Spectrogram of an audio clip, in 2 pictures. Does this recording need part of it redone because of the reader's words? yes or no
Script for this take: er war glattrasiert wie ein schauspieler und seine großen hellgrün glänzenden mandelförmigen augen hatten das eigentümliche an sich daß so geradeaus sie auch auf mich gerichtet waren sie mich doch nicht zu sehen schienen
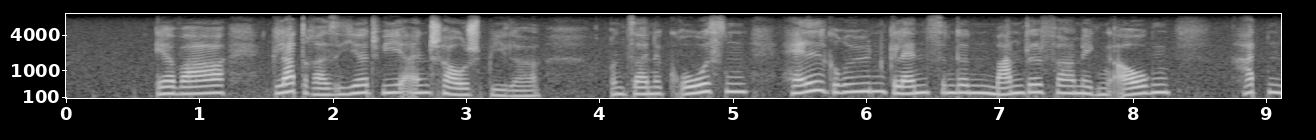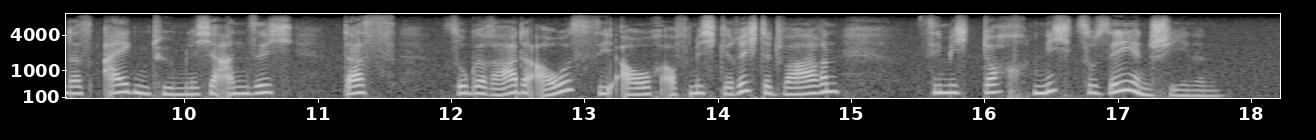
no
